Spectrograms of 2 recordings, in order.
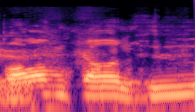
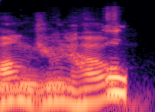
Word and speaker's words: Bong Joon-ho: Is it Bong Joon-ho? Is that how you say his name? I think it's his name. Bong Joon-ho.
